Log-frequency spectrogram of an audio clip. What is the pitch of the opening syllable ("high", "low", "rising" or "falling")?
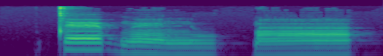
high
